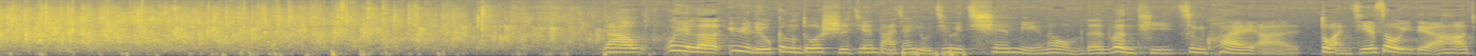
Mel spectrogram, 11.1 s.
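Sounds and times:
audience applause: 0.0s - 4.7s
speech: 4.6s - 11.0s.

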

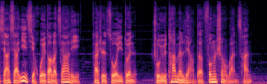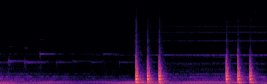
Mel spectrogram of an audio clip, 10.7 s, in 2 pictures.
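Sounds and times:
speech: 0.0s - 5.1s
knocking on a door: 8.0s - 8.8s, 9.8s - 10.6s.

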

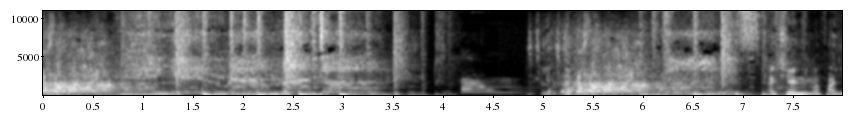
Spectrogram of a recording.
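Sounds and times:
laughter-like sounds: 0.0s - 0.8s, 4.8s - 6.4s
busy rhythmic music: 0.1s - 4.2s, 4.9s - 7.9s
high cat meow: 4.2s - 4.8s
speech: 7.3s - 7.9s.

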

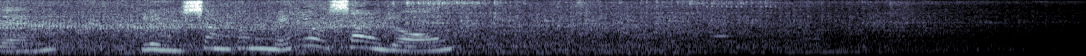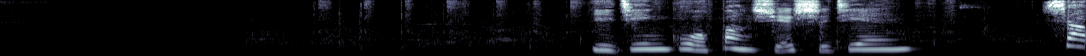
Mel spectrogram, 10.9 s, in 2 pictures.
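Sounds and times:
street traffic with buses, cars and motorbikes: 0.0s - 10.8s
speech: 0.7s - 2.5s, 8.4s - 10.8s.

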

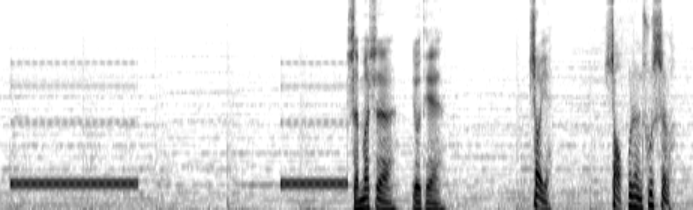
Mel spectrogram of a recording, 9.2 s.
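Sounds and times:
telephone ringback tone: 0.0s - 1.9s, 3.7s - 4.7s
speech: 4.6s - 6.0s, 7.0s - 7.4s, 8.0s - 9.0s.

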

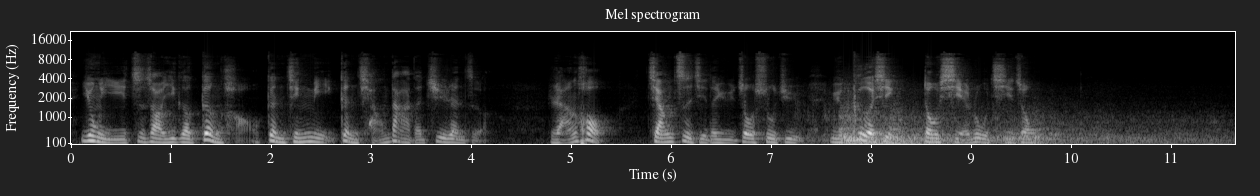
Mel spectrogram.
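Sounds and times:
speech: 0.1s - 4.2s, 4.8s - 9.8s
low rolling rumble of thunder: 6.8s - 11.6s.

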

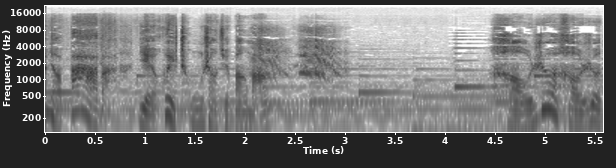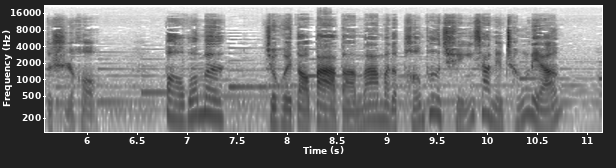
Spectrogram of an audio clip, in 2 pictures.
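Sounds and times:
speech: 0.0s - 2.9s, 4.6s - 6.2s, 6.8s - 10.8s
crow cawing: 2.0s - 3.2s.

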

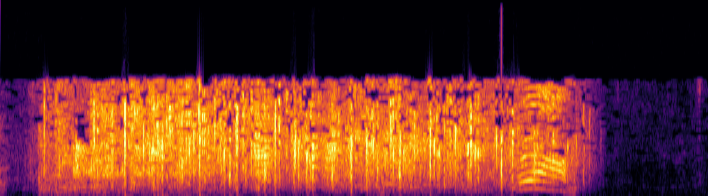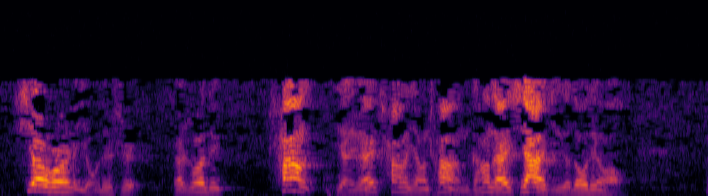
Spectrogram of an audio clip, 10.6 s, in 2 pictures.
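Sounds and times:
weak audience applause: 0.0s - 4.6s
speech: 5.6s - 10.6s.

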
